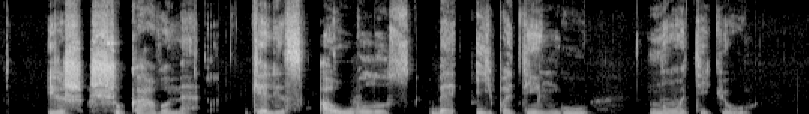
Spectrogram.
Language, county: Lithuanian, Vilnius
